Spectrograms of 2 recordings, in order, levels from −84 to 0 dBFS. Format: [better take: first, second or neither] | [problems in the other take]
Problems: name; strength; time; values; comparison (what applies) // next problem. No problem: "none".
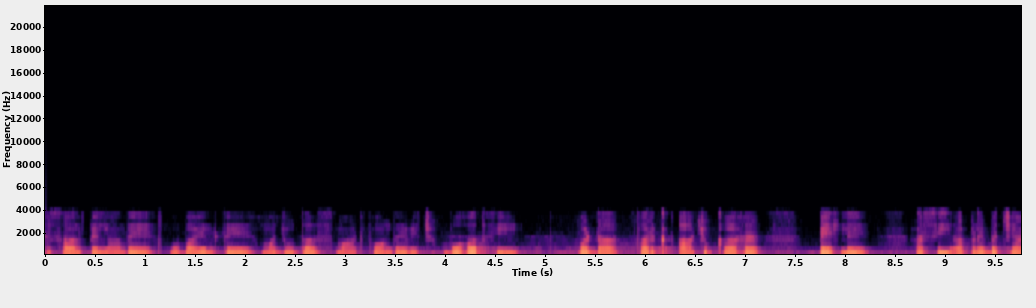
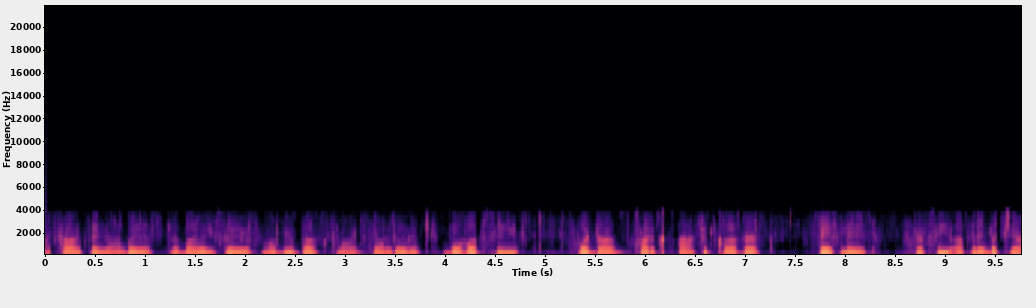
first | noise reduction (neural separator model SepFormer WHAMR!)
